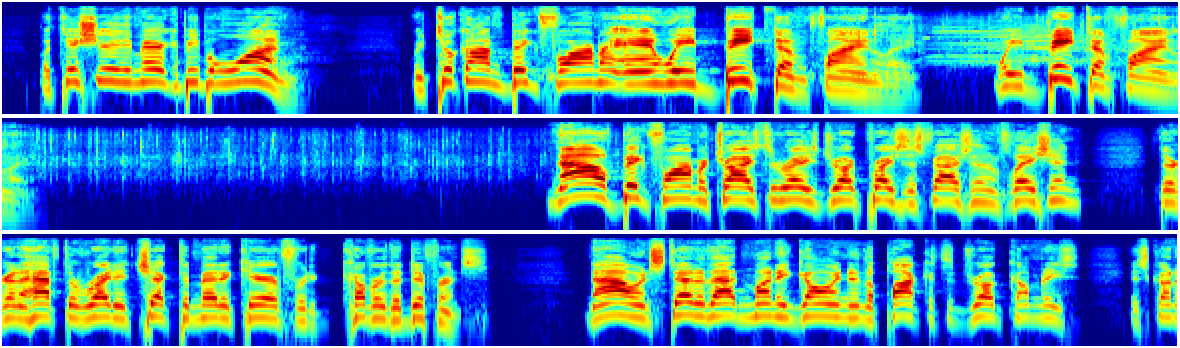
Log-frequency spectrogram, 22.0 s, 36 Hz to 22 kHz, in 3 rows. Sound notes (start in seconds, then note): 5.1 applause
